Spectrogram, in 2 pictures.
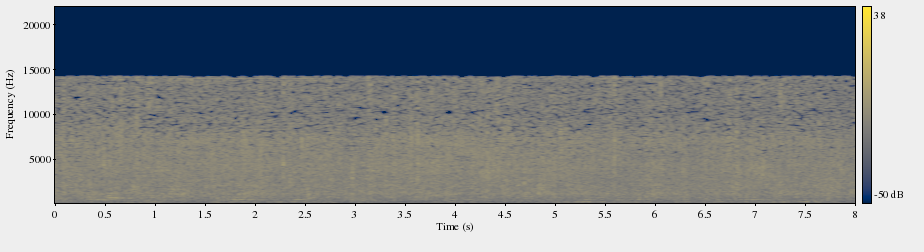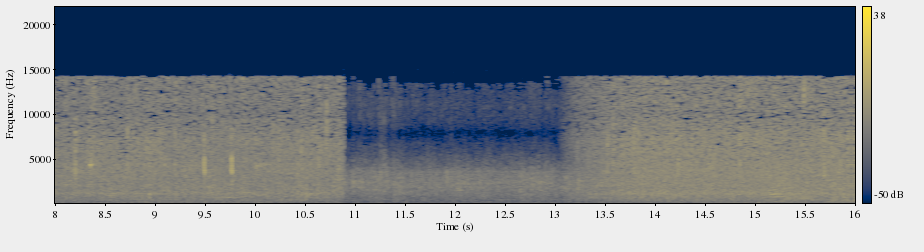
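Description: Heavy rain falling steadily, with faint voices underneath. Past the middle, the rain briefly sounds muffled for about two seconds.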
